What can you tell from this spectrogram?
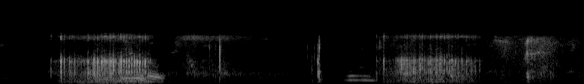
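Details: Sleeping boy snores in rough, rattling, uneven bursts with a brief snort-like sound between them; snoring.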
